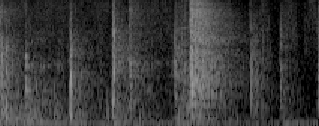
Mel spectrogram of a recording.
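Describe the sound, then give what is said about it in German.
A door being locked: a quiet sequence of sharp metallic clicks and taps at irregular intervals, with no voices. “Erstmal die Tür abschließen.”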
